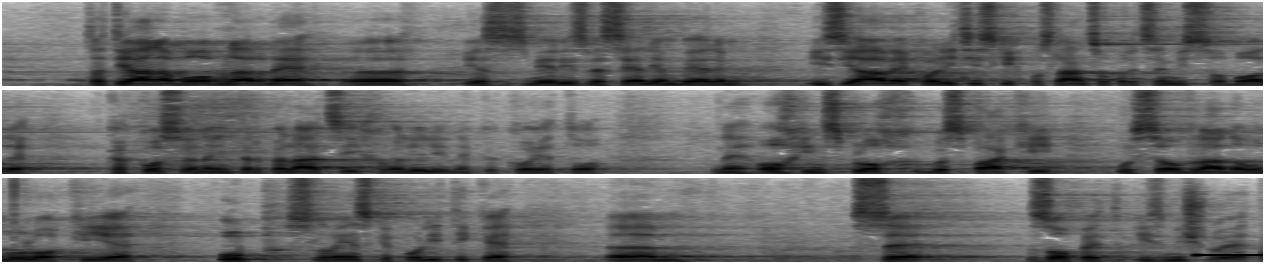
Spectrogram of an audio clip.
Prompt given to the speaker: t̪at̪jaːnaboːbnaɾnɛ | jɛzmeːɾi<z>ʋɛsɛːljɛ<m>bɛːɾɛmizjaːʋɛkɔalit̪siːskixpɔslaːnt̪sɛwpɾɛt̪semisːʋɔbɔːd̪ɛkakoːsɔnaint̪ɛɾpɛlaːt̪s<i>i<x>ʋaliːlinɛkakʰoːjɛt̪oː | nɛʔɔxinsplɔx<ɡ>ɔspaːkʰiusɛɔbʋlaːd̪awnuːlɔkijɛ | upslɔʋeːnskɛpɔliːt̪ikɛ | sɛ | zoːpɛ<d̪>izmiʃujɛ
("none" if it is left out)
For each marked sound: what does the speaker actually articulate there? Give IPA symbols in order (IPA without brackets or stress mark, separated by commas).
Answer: z, m, i, x, ɡ, t̪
